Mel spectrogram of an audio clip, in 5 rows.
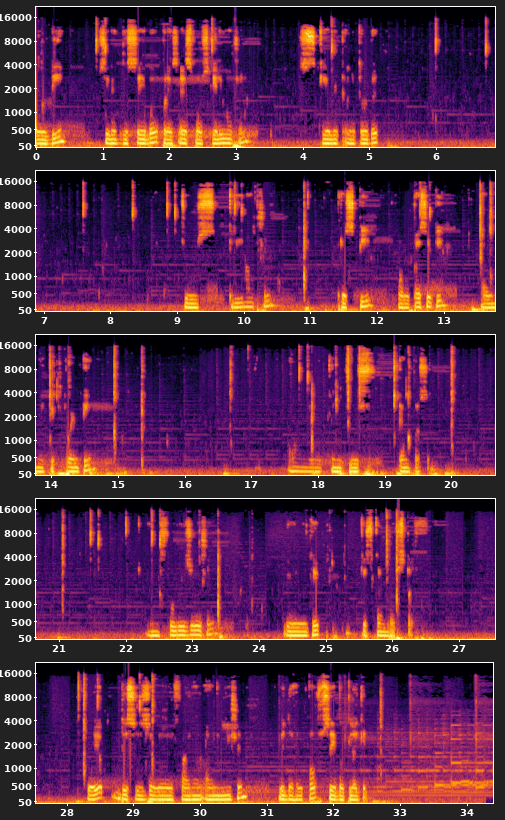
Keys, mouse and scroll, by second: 0.8 click, 1.8 s, 2.6-8.8 drag, 11.4 t, 12.6 click, 14.0 Return, 14.7 space, 17.6 click, 19.1 Return, 19.8 space, 21.4 click, 25.6 `, 25.9 space, 28.3 space, 28.4 click, 29.1 space, 32.5 space.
